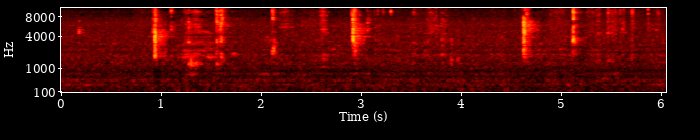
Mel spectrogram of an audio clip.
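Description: Close-up chewing of jerk chicken: a string of short, irregular wet mouth clicks and smacks over a low background.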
